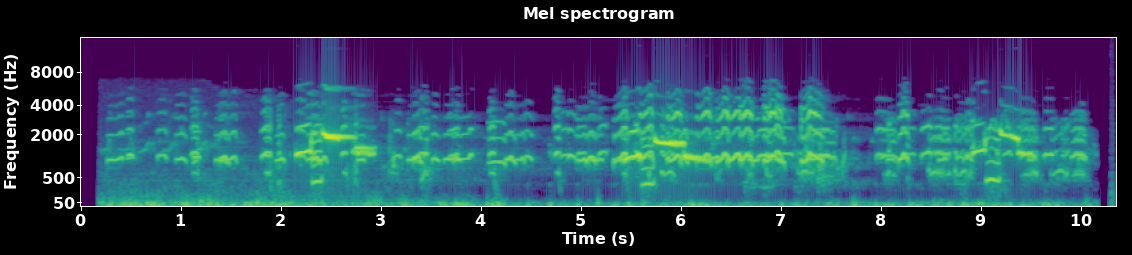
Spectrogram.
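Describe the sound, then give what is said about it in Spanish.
Hooded grebe (macá tobiano) song from a field recording on the Xeno-canto website: a steady stream of harsh, nasal, honking notes, several birds calling over one another in rapid repeated bursts for about ten seconds, with no talking. “Por lo tanto, eh, bueno, me enamoré del canto del macatoviano en principio y vamos a escucharlo un poquitito.”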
